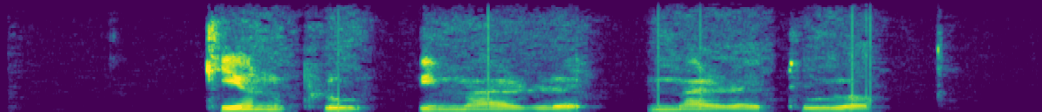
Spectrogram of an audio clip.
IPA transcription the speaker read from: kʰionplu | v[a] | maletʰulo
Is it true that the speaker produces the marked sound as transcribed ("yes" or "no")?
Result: no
